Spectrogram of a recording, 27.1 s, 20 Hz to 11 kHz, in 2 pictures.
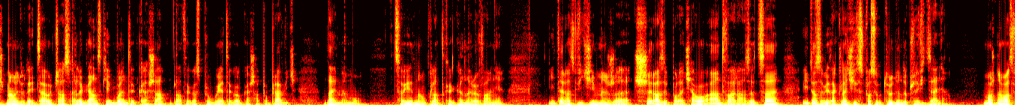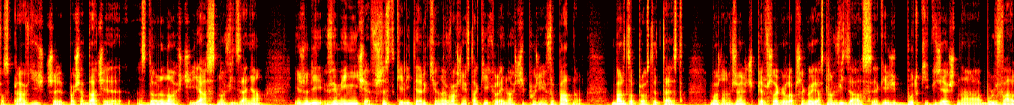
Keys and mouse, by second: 0.5 Escape, 1.5-2.6 middle drag, 2.6-6.8 drag, 6.1 alt+a, 17.1 Escape, 19.5 alt+a, 25.7 Escape.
